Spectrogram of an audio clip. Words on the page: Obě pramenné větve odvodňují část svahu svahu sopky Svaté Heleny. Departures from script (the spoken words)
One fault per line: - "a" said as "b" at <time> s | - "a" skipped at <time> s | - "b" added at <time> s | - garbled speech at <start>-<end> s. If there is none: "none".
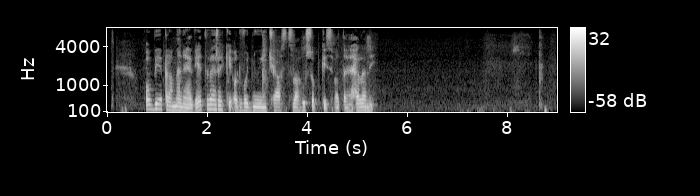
- "řeky" added at 2.2 s
- "svahu" skipped at 4.0 s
